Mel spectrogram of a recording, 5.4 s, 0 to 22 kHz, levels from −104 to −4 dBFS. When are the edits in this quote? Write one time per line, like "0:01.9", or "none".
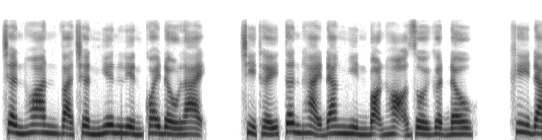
none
